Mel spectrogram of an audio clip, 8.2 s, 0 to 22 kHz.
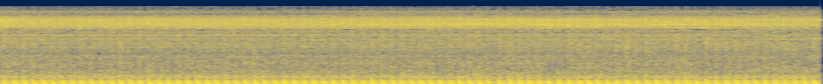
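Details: Fuel-injected motorbike with a hard-starting complaint, after replacing the CKP sensor, engine connected to a diagnostic tool: even steady putter at the normal 1200 rpm idle, no misses, knocks or rattles; normal idle.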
